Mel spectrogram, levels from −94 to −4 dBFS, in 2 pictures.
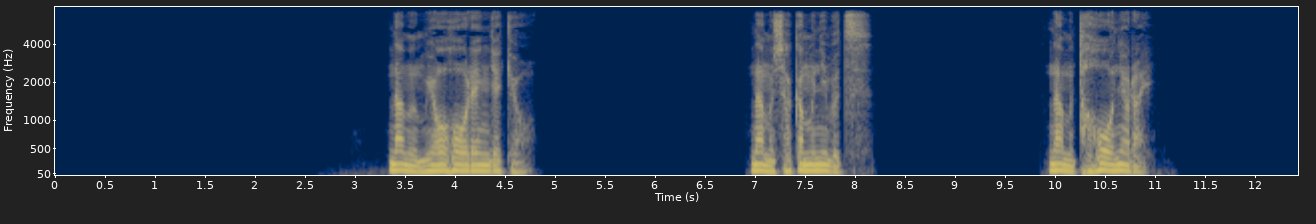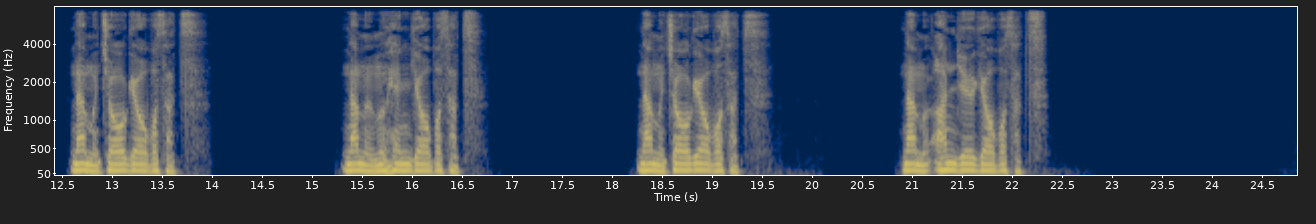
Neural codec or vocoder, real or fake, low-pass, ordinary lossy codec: none; real; 7.2 kHz; none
